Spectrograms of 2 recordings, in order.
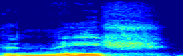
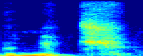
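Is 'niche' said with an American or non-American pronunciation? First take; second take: non-American; American. First: Niche is said with a non-American pronunciation. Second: Niche is said with an American pronunciation.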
